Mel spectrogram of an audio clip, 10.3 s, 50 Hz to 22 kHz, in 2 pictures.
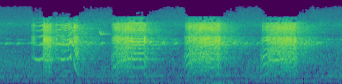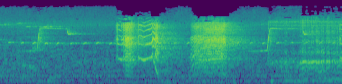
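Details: Boisterous calls of a Sulphur-crested cockatoo in an Australian backyard, recorded 21 September 2019 with a Nikon Coolpix P900: loud grating screeches in two bursts of three or four, each about half a second long, over faint background whistles.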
